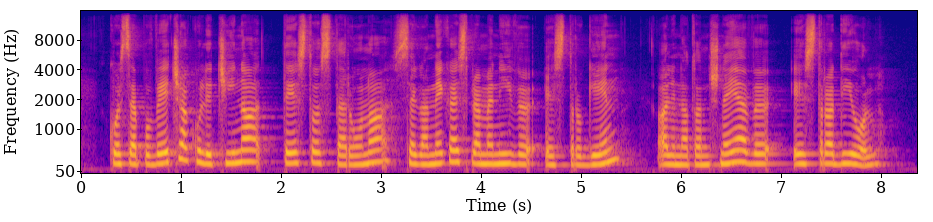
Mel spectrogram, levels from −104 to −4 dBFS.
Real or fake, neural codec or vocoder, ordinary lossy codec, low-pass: real; none; none; 14.4 kHz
